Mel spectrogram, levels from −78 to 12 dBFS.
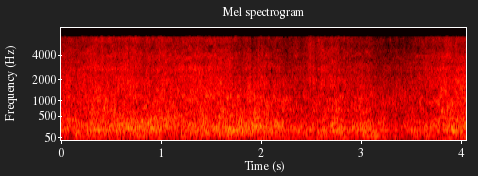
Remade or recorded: remade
